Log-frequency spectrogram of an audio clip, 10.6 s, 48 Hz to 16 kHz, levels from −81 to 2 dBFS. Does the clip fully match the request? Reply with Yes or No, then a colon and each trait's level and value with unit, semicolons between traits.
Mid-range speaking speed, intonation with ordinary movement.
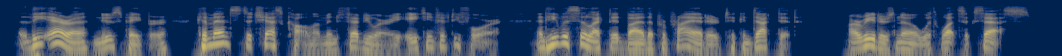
No: average, 145 wpm; wide, 7.6 semitones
